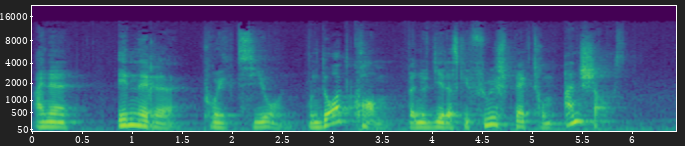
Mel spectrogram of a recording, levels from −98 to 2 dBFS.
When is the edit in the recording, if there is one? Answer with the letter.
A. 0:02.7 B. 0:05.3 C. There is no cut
A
